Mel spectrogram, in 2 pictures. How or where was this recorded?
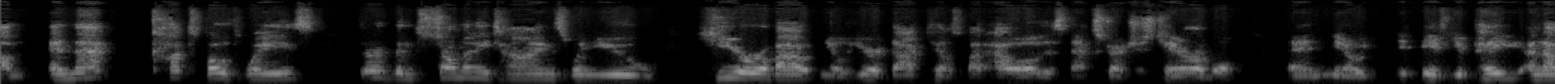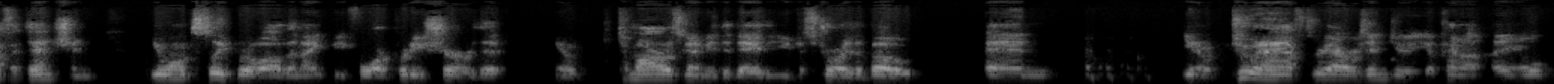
video call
